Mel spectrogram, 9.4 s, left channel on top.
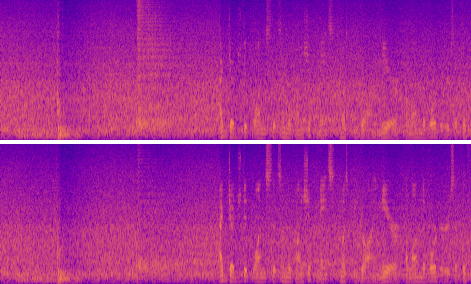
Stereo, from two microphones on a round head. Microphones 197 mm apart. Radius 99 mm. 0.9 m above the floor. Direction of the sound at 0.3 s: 55° left (ahead or behind).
